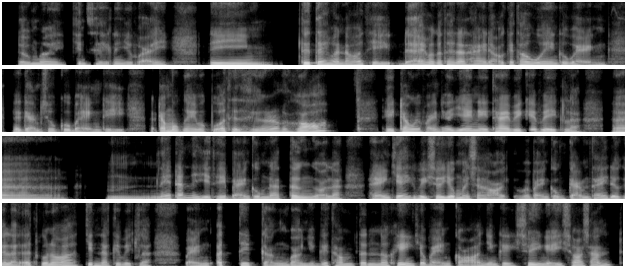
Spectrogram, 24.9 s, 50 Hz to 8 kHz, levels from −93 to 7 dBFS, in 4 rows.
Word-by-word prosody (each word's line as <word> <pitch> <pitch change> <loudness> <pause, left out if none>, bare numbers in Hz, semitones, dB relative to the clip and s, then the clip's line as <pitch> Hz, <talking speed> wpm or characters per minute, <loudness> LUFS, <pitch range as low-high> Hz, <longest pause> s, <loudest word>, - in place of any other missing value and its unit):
Đúng 115 -1 -1
rồi, 100 -2 +1
chính 100 - -4
xác 110 0 -6
là 120 - -1
như 110 -3 -3
vậy. 115 +3 -4 0.4
Thì 120 -3 +5 0.6
thực 125 0 +8
tế 175 +4 +6
mà 185 - +3
nói 135 +10 0
thì 105 - -1
để 95 +6 +1
mà 135 - +3
có 145 - +1
thể 140 -1 +1
là 115 -5 +4
thay 120 +3 -2
đổi 110 - -4
cái 150 - -2
thói 165 +2 +2
quen 130 -5 +1
của 125 - -1
bạn, 85 -6 -4 0.3
cái - - 0
cảm 115 -3 -2
xúc 175 +6 -5
của 130 - +1
bạn 100 -3 -3
thì, 95 -3 -5 0.2
ờ, - - -10
trong 140 +2 +5
một 130 -5 +4
ngày 110 -1 +2
một 105 0 -2
bữa - - +2
thì 110 - 0
thực - - -5
sự 105 - -2
nó 120 +6 0
rất 170 +2 +1
là 140 - -1
khó. 160 - +4 0.5
Thì 110 - +2
trong 150 0 +5
cái 155 - +2
khoảng 135 +2 -4
thời 115 -5 0
gian 130 +2 +3
này 115 -4 +3
thay 135 0 +5
vì 115 -3 +3
cái 140 - -1
việc 105 -7 +1
là, 100 -1 -3 0.3
à, 95 -1 0 0.8
ừm, 90 +4 -4
né 155 +7 +3
tránh 195 +5 0
cái 220 -4 0
gì 120 - +2
thì 110 -1 0
bạn 100 +2 -3
cũng 105 +4 0
đã 115 +2 0
từng, 115 -3 +5
gọi 100 0 -1
là, 105 -1 -1 0.2
hạn 105 +3 0
chế 150 - +3
cái 200 +4 0
việc 125 -6 +3
sử 120 - +3
dụng 115 -4 +6
mạng 105 +1 +2
xã 135 +5 -3
hội 100 -5 -3
và 100 -2 -6
bạn 95 +1 -3
cũng 100 +2 -4
cảm 120 +2 -3
thấy 145 +5 -1
được - - +1
cái 130 - +2
lợi 95 - 0
ích - - -2
của 115 - +2
nó 125 +2 +3
á, 165 +2 +1
chính 165 0 0
là 140 - 0
cái 125 +4 -4
việc 105 -3 -5
là 95 -1 -4 0.3
bạn 90 +3 -3
ít 170 - +3
tiếp 215 -1 +1
cận 95 +3 -3
vào 95 -1 0
những 95 +5 -3
cái 150 - -1
thông 130 -4 -1
tin 120 0 0
nó 130 - +1
khiến 160 +6 +3
cho - - +2
bạn 90 0 -3
có 115 - -2
những 120 -4 -1
cái 135 +1 -2
suy 140 0 +2
nghĩ 105 -2 0
so 130 0 0
sánh. 140 - -2
120 Hz, 275 wpm, -24 LUFS, 100-135 Hz, 0.8 s, thực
